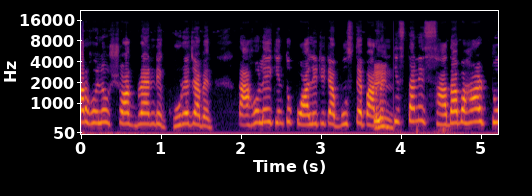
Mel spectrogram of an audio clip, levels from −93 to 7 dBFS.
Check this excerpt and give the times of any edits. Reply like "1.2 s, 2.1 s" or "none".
3.9 s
